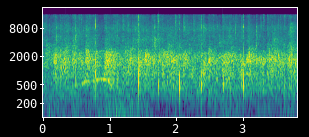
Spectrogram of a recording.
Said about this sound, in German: Ihr macht das wirklich sehr, sehr gut. Also, zwischendurch könnt ihr einfach einen spontanen Applaus an die beiden, beiden weitergeben.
